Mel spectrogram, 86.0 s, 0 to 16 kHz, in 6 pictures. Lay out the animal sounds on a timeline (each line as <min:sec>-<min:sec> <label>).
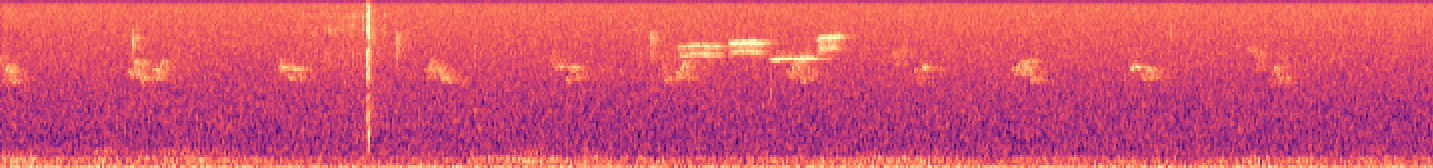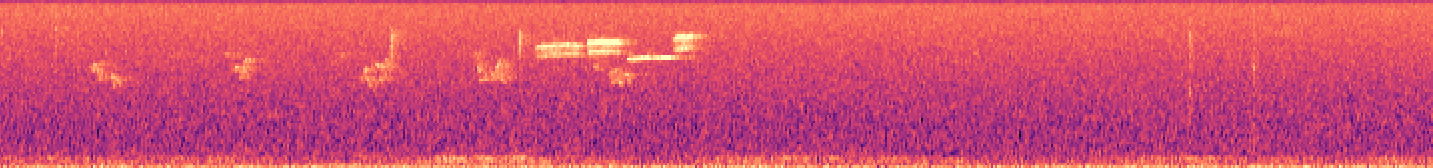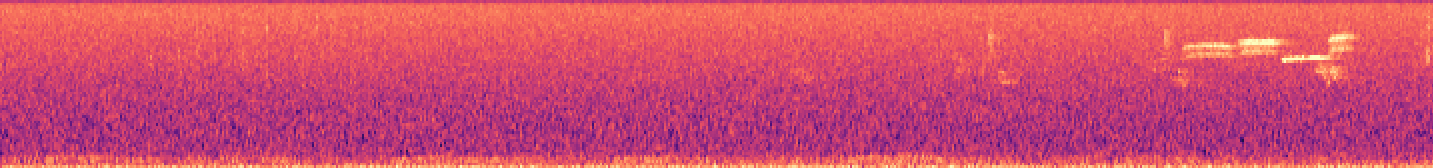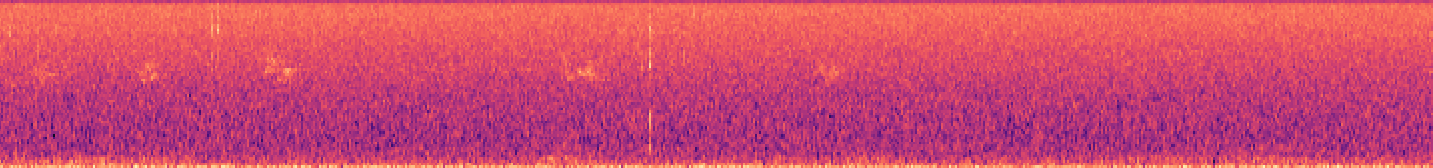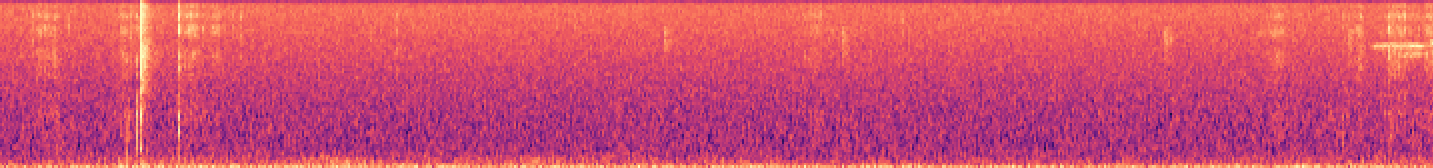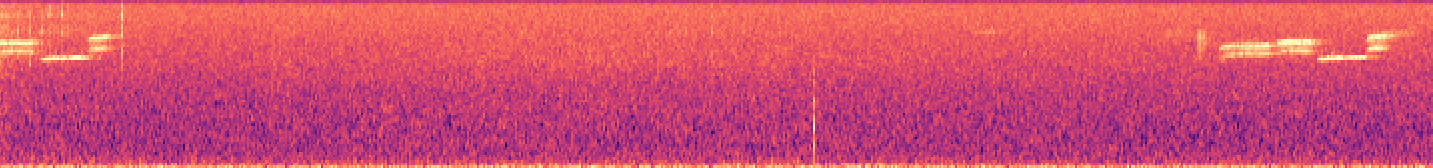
0:00.0-0:19.6 Red-eyed Vireo (Vireo olivaceus)
0:06.7-0:08.7 Black-throated Green Warbler (Setophaga virens)
0:19.5-0:21.8 Black-throated Green Warbler (Setophaga virens)
0:40.1-0:51.5 Red-eyed Vireo (Vireo olivaceus)
0:40.3-0:42.4 Black-throated Green Warbler (Setophaga virens)
1:10.9-1:13.3 Black-throated Green Warbler (Setophaga virens)
1:23.4-1:26.0 Black-throated Green Warbler (Setophaga virens)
